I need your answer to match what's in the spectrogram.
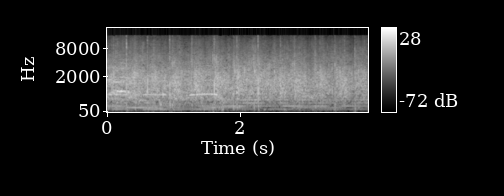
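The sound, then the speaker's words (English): An audience at a church service claps for the Lord for those who gave their lives to the Lord: a steady, dense, sustained wash of many hands with no pauses, with faint murmuring voices underneath. “I do want to say for those who gave your life to the Lord, yes, give a big Lord a clap, that's fine.”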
